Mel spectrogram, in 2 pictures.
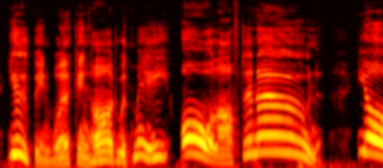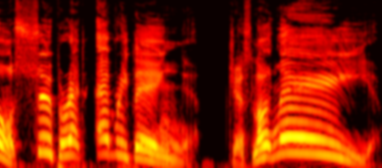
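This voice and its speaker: A woman's voice: high voice, huge pitch swings, takes it slowly, no room sound, clean studio sound, pitched above the performer's own voice, exaggerated voice. A woman voicing a busy, upbeat grown-up lady rabbit who encourages emphatically in a children's storybook read-aloud. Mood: encouraging.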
